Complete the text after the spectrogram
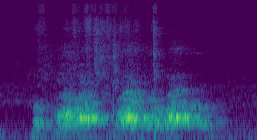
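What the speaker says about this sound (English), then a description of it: "There's my dogs." A few dogs barking at home, three clear bursts in quick succession at moderate distance, standing alone with no talk over them.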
